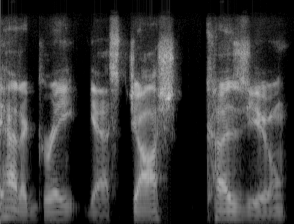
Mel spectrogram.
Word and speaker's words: Kozuch: a great guest josh kuzu not it's not pronounced the way it looks when it's spelled it's it's an interesting spelling but josh cuz you he is uh a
